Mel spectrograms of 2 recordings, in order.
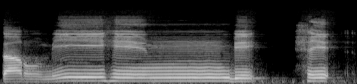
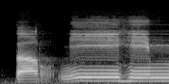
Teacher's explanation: untuk ikhfa syafawi ya penempelannya itu tidak dengan kuat bibirnya · Shown in: first take · Tidak tarmihim ditekan dengan kuat, tidak.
